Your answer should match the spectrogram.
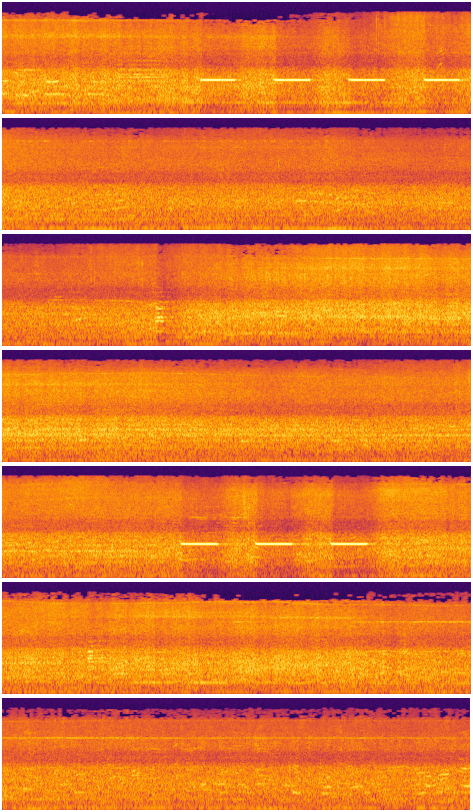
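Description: Dense city street traffic, with cars and buses running through an intersection in a steady din. A short run of evenly spaced high electronic beeps sounds twice: four beeps a couple of seconds in, and three more about two-thirds of the way through.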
